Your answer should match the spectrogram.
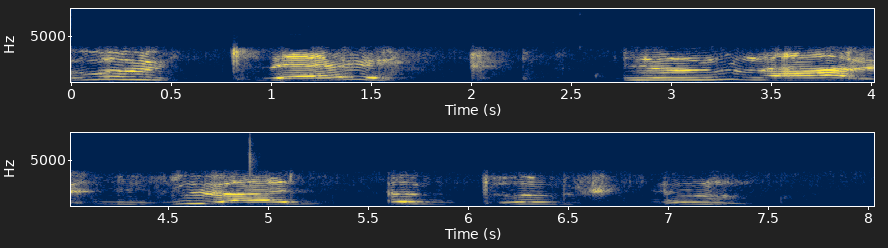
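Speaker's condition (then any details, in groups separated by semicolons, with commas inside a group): Cerebral palsy; speech hard for others to understand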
